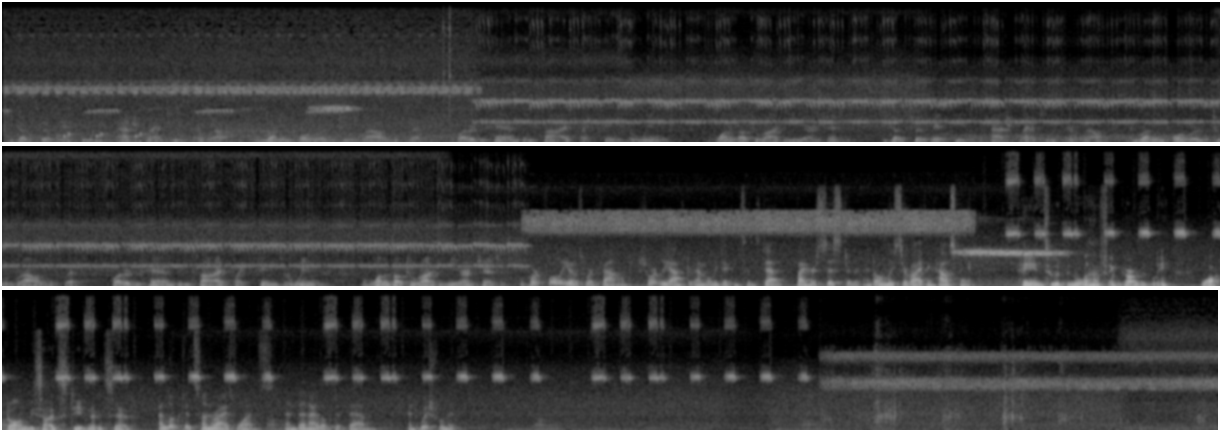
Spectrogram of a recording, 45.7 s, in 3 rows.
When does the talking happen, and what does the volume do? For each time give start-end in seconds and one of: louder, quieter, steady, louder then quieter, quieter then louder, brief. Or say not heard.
0.0-36.1 louder.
